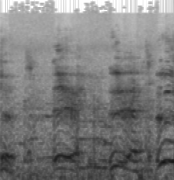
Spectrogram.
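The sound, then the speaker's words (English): Coughing from a person with a slight cough: a few short, throaty, partly voiced bursts in quick succession, fairly loud and close together. “right now. I have a little cough.”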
